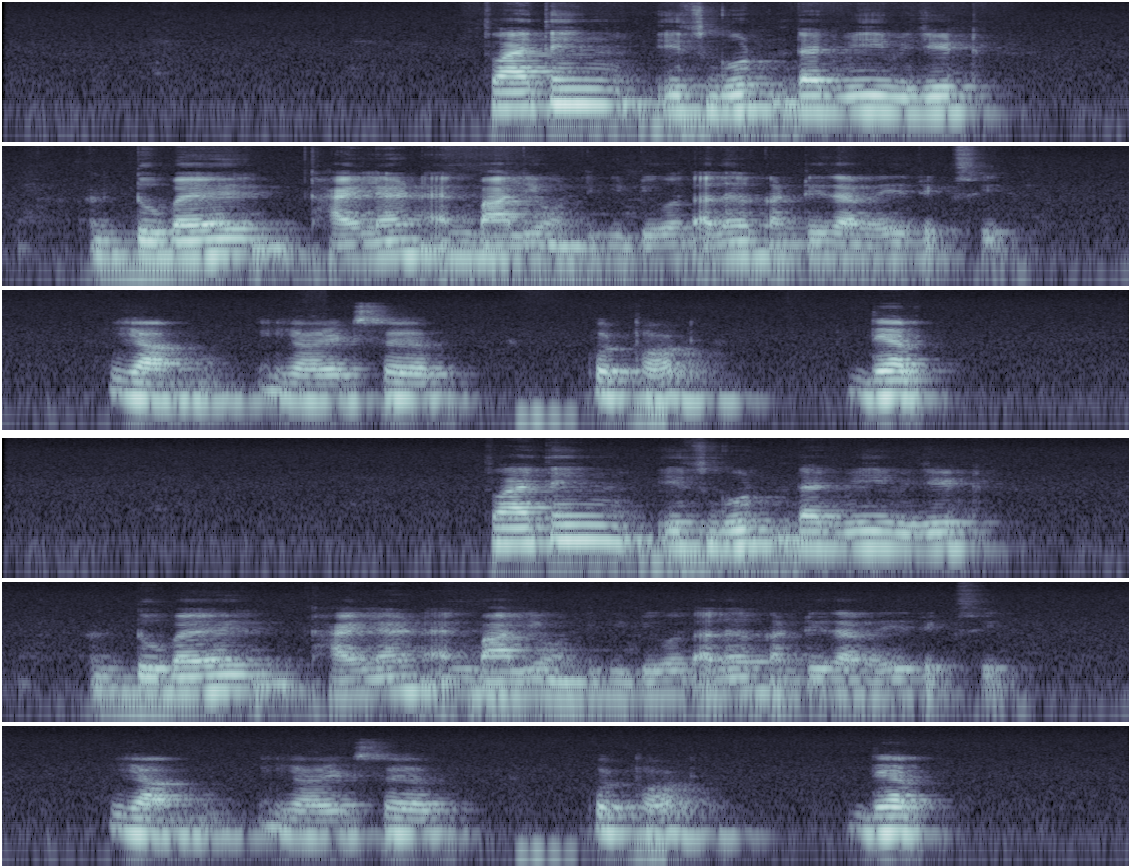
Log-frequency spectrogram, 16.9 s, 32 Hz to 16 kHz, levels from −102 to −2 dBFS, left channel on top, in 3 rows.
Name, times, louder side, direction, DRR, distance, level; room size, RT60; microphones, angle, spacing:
voice 1, 2.4-4.9 6.1-10.6, left 3 dB, 75° left, 1.7 m, -29 dB
voice 2, 11.8-13.5 14.2-15.0 15.5-15.9, left 2 dB, 35° left, 0.8 m, -30 dB
10.5 x 9.3 x 4.2 m
head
